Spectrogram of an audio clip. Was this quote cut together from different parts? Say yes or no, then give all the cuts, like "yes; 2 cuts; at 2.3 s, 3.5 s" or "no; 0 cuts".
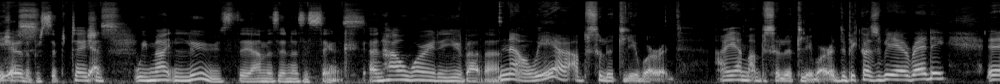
yes; 1 cut; at 1.4 s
